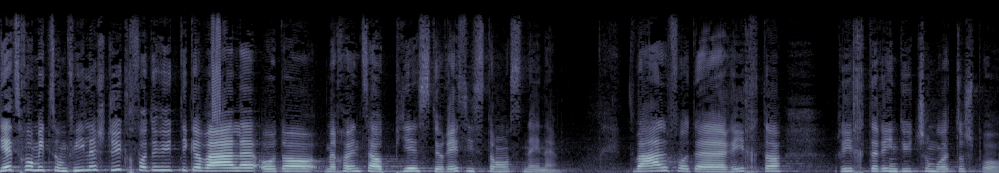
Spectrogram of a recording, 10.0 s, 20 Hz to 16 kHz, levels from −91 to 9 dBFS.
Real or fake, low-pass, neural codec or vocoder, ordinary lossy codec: real; 14.4 kHz; none; none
